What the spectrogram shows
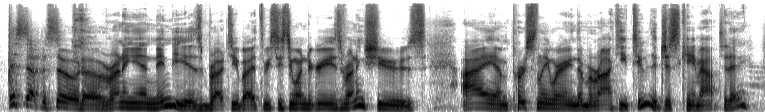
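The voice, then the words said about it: Mock radio announcer voice. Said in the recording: “that's my announcer voice. That's the best I can do.”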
